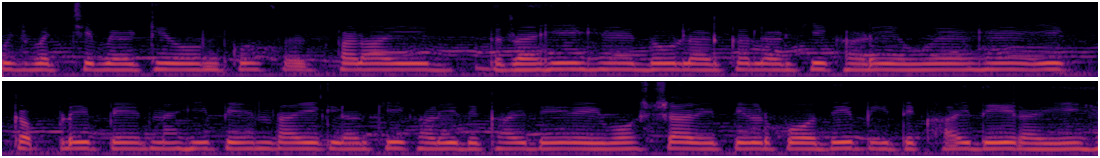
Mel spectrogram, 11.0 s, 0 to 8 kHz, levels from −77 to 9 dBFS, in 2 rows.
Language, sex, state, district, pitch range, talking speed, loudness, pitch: Hindi, female, Maharashtra, Pune, 200-210 Hz, 185 wpm, -35 LUFS, 205 Hz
